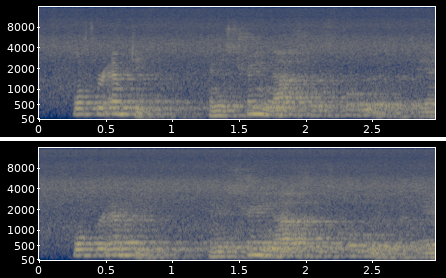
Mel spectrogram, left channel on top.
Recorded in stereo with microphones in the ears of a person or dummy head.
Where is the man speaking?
15° left (ahead or behind), 0.7 m; by 3.0 s 60° left (ahead or behind), 2.5 m.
